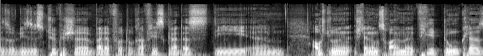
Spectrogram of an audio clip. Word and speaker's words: Fotografiska: Die habe ich natürlich, die Zeit hatte ich mir genommen, anzuschauen in der Fotografiska. Bisher habe ich immer Fotografiska gesagt und ich weiß jetzt, dass ich das immer falsch ausgesprochen habe. Das wird Fotografiska ausgesprochen, Entschuldigung. So, ja, 15 Euro, das ist dann auch ein Wort, also auch vielleicht ein kleines bisschen teurer als die eine oder andere Ausstellung.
